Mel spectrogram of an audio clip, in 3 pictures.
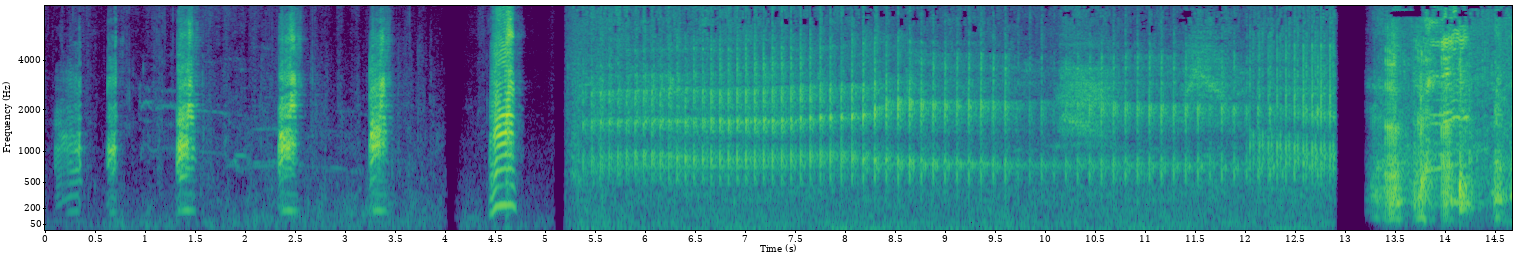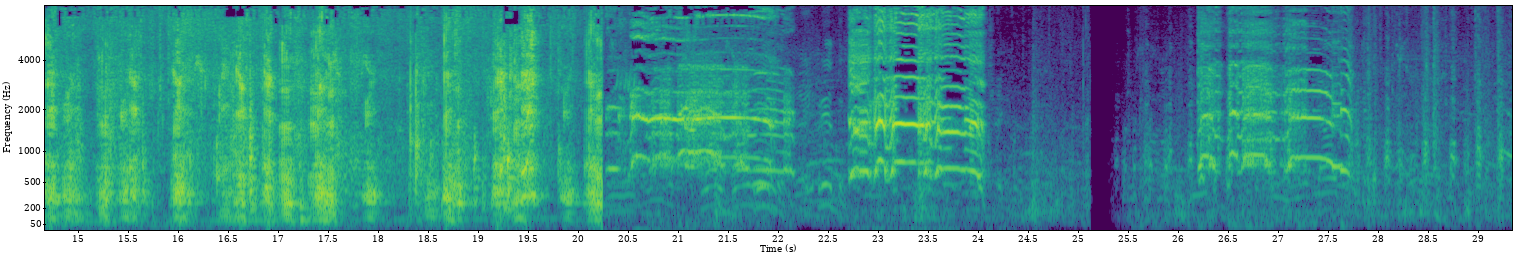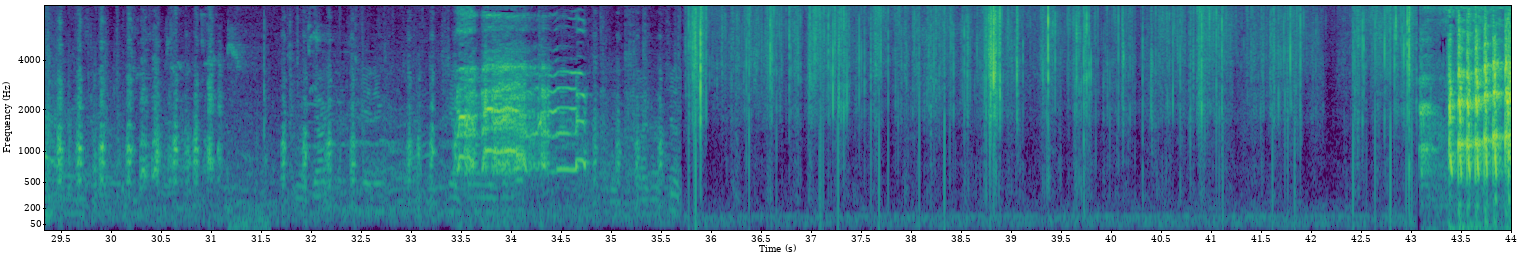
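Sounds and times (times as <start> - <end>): rooster crowing: 0.9 - 3.2, 5.4 - 11.8, 20.2 - 24.1, 26.2 - 27.8, 33.4 - 34.8
chickens clucking: 5.3 - 20.4, 25.4 - 26.3, 27.6 - 33.5, 34.3 - 35.7, 43.1 - 44.0
piglets squealing and grunting: 13.2 - 20.4, 43.1 - 44.0.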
